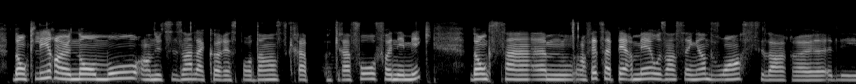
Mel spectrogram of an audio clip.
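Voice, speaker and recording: A woman presenting a classroom reading activity to teachers, pausing often with fillers. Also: a little high, fairly bright tone, dry recording. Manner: hesitant, many "euh" fillers, thinking aloud. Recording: dull, dry, muffled audio.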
